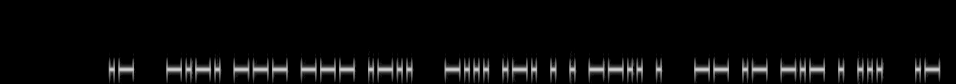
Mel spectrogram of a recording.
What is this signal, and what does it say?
Morse code, heard as a keyed tone, about 25 wpm, 700 Hz. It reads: A COOL BREEZE MAKES A
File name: practice / 25wpm / Difficult Sentences with Hints - 25wpm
